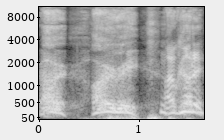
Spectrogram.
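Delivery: breathless gravelly growl. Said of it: "garbled yelling, it was he was always out of breath".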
